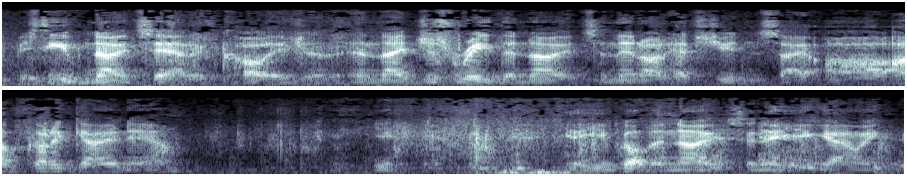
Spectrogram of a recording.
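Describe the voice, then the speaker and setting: A man's voice: low-pitched, flat delivery, a little fast, echoey room, heavy background noise. A man teaching a Bible class to a group, conversational, often checking in with "yeah?" and repeating phrases for emphasis.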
